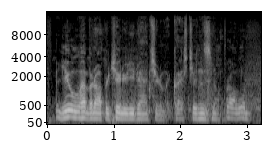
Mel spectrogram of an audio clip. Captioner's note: speaking French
